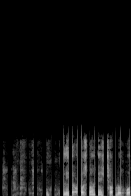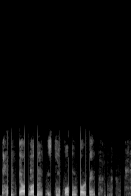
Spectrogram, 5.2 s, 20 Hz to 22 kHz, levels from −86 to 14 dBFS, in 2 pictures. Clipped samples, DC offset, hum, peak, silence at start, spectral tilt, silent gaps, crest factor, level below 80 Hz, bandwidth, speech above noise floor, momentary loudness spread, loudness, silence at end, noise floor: under 0.1%; under 0.1%; none; -2 dBFS; 0.25 s; -5.5 dB/octave; 0.86-0.91 s; 18 dB; -52 dBFS; 7.6 kHz; 32 dB; 15 LU; -19 LUFS; 0.75 s; -49 dBFS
